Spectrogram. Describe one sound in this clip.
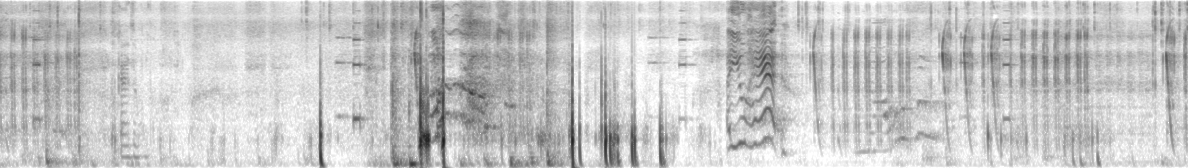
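A young boy talks and shouts playfully close to a phone microphone.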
